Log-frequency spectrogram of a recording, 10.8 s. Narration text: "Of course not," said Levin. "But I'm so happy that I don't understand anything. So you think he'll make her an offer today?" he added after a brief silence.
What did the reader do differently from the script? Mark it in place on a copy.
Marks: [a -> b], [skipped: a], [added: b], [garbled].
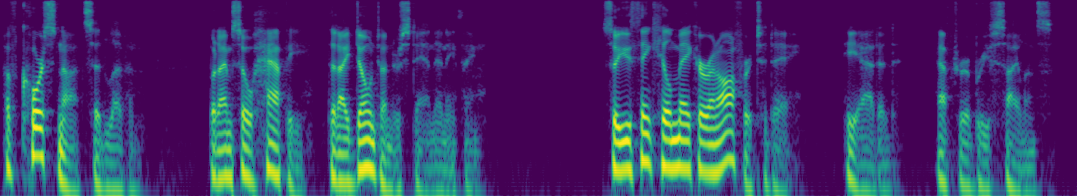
"Of course not," said Levin. "But I'm so happy that I don't understand anything. So you think he'll make her an offer today?" he added after a brief silence.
